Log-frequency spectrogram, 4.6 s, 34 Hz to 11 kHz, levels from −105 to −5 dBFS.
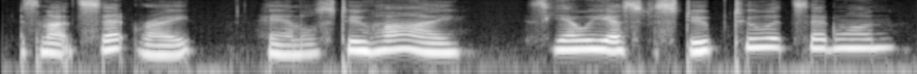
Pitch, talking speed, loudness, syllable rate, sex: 220 Hz, 220 wpm, -16 LUFS, 5.1 syllables/s, female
